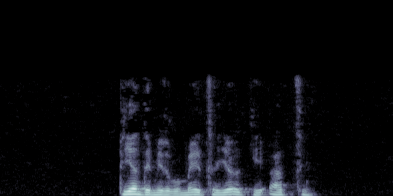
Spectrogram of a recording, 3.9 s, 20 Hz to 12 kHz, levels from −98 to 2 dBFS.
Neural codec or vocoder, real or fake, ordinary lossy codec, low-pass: none; real; AAC, 48 kbps; 7.2 kHz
